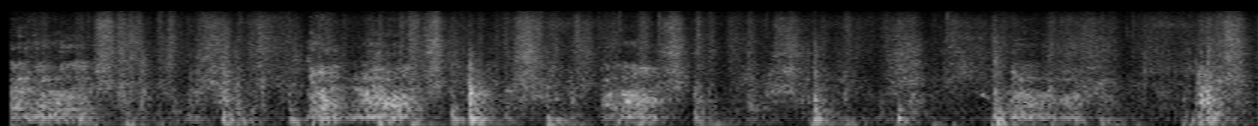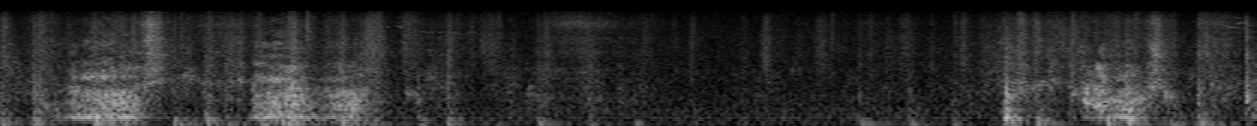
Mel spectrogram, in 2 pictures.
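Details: Slightly older Vizsla playing wildly indoors in a small room, giving rough growls and short barks in bursts, loud then quieter, with a pause near the end before more growling and scuffling.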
